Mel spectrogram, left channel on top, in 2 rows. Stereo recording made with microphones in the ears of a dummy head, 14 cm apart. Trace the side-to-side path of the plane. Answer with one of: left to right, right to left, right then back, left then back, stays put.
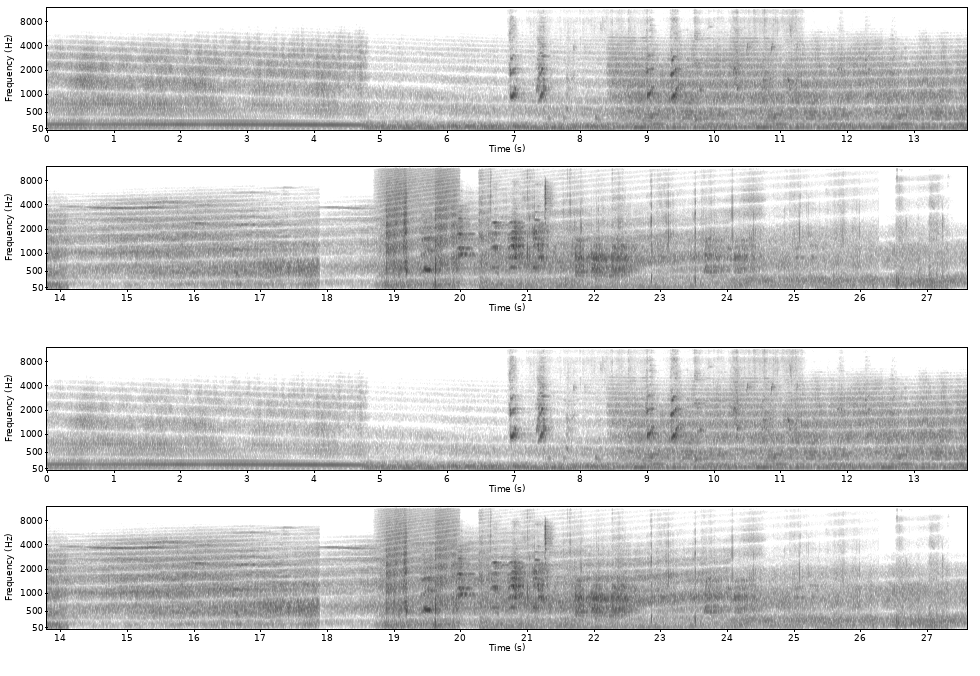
left to right.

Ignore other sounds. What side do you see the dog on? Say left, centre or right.
centre.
